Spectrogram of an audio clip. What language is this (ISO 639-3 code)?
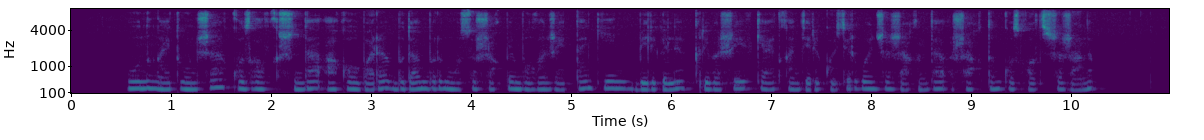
kaz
